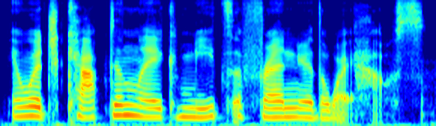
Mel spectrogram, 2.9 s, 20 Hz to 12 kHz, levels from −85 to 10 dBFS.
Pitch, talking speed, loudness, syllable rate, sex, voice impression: 200 Hz, 225 wpm, -20 LUFS, 5.1 syllables/s, female, feminine, slightly young, relaxed, weak, slightly dark, soft, muffled, raspy, calm, slightly reassuring, kind, modest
